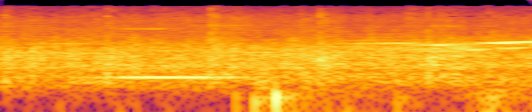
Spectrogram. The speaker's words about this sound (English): That was Hitler. Hitler got the applause going.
